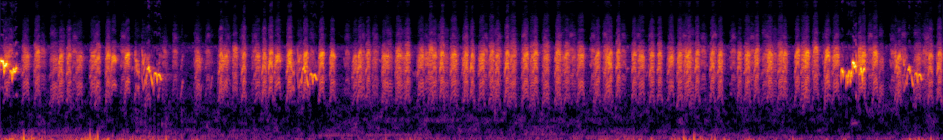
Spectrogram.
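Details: Noisy Sooty-headed Bulbul sound for luring in bird trapping: long stream of rapid buzzy chatter with a few whistled slurs at the start and end, and faint low rumbling.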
